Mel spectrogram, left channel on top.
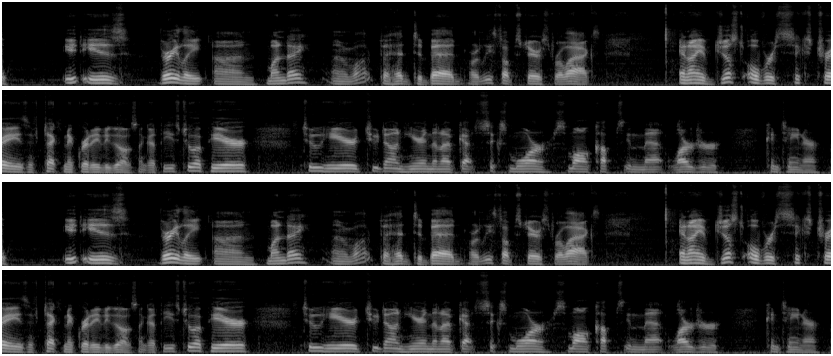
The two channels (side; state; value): both; identical; correlation 1.00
